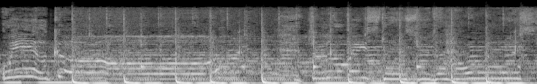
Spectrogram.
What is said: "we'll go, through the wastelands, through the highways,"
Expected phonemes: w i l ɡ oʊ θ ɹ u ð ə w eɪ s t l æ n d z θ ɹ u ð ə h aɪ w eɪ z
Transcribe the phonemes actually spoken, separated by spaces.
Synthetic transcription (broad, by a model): w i l ɡ oʊ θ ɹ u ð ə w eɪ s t ɪ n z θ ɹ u ð ə h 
